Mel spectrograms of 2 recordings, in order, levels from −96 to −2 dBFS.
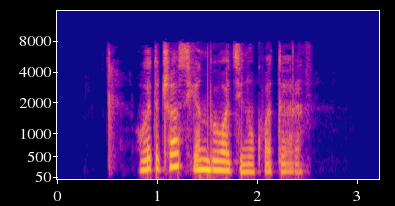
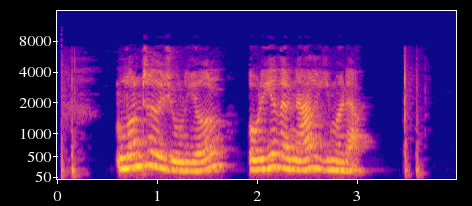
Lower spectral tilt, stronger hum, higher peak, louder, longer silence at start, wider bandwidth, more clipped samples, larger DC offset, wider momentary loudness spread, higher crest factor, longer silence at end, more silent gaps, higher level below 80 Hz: second, -5.5 dB/octave vs -7 dB/octave; neither; about the same, -2 dBFS vs -2 dBFS; about the same, -18 LUFS vs -16 LUFS; first, 0.5 s vs 0.05 s; about the same, 8 kHz vs 7.4 kHz; neither; neither; second, 13 LU vs 20 LU; about the same, 18 dB vs 14 dB; first, 0.75 s vs 0.35 s; neither; about the same, -54 dBFS vs -56 dBFS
